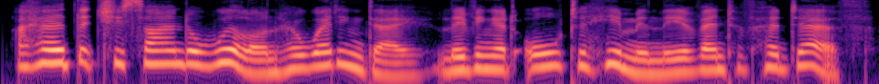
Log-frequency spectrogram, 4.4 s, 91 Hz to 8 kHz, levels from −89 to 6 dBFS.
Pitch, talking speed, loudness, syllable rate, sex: 215 Hz, 300 wpm, -19 LUFS, 6.2 syllables/s, female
